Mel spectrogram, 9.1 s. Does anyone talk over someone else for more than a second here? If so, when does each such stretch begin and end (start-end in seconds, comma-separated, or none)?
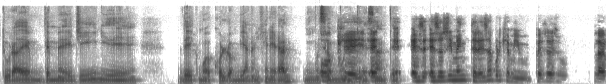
4.8-6.1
